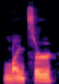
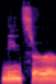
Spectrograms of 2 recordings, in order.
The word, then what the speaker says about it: Meintzer: hard to pronounce it's meintzer people always were mispronouncing it so sometimes they called me by my last name but they mispronounced it like mean sir or menser answer's not bad yeah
